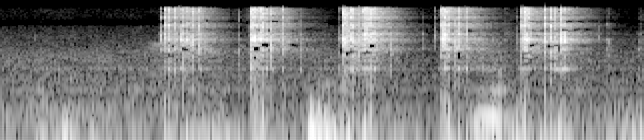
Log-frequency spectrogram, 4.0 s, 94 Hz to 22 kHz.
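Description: A KTC (Kyoto Tool) 1/2-inch drive ratchet handle swung back and forth, its pawl clicking rapidly over the gear on each return stroke. The bursts start about a second in and repeat about twice a second.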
